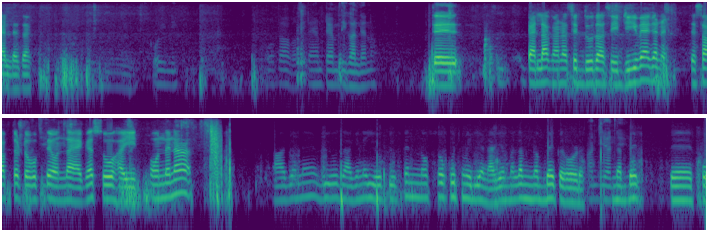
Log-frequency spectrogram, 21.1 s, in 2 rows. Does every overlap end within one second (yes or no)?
yes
